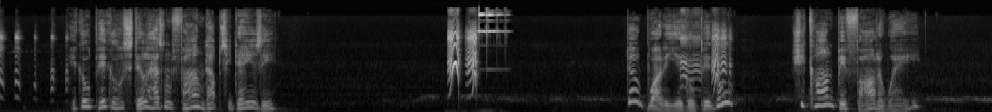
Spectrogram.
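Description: A man's voice babbles and sings playfully up close.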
